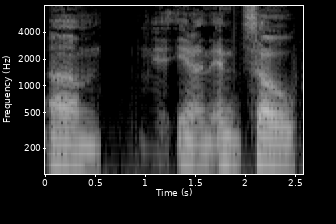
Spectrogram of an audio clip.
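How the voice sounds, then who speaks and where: A man hosts a history podcast in a relaxed, conversational style. His voice sits at an average male pitch. The sound is dry, with very little room around it. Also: slow pace, dry recording. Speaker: podcast host. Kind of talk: casual conversational history discussion.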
